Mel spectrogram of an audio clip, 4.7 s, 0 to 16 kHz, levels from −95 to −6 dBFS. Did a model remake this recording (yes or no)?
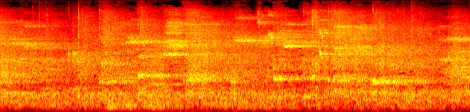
no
